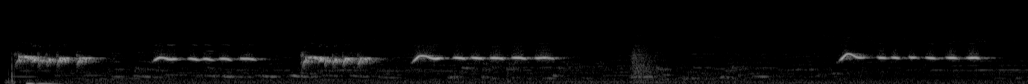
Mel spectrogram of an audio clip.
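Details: Local zebra dove with a clear voice, giving phrases of a sharp rising whistle followed by a rapid run of even trilled notes, each phrase about one to one and a half seconds, repeated five times with a brief click between.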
